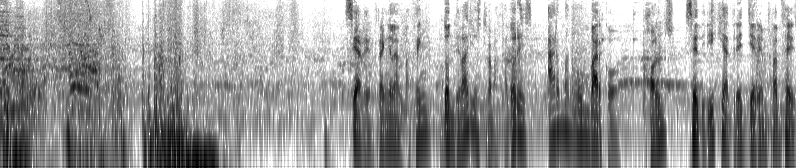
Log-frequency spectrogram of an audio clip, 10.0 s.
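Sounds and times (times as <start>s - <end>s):
man thrown through a shipyard gate crashing onto the floor: 0.1s - 2.8s
speech: 4.4s - 9.9s.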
